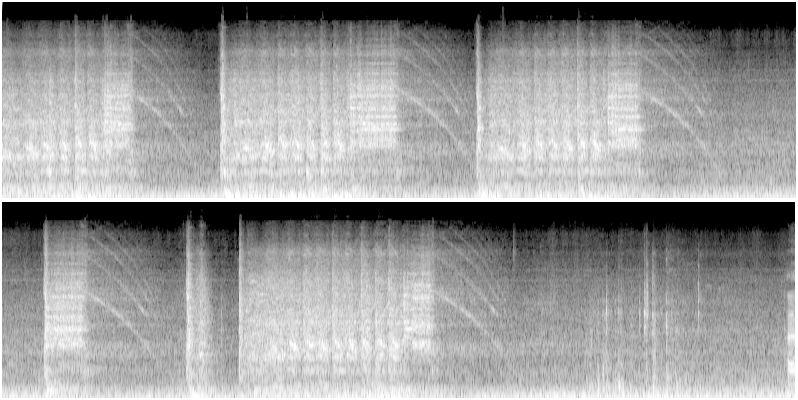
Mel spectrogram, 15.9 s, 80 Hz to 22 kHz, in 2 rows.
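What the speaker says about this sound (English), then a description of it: "Oh, it turns over." A race car engine for figure-8 racing cranks repeatedly in loud, close bursts of starter churning with short gaps between tries, turning over without catching, no talking.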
